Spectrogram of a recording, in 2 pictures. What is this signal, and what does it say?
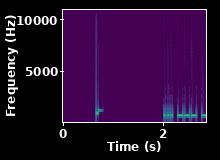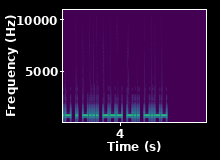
Morse code, heard as a keyed tone, about 34 wpm, 700 Hz. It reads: SOMEBODY
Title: Top 1751-2000 Words 35wpm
